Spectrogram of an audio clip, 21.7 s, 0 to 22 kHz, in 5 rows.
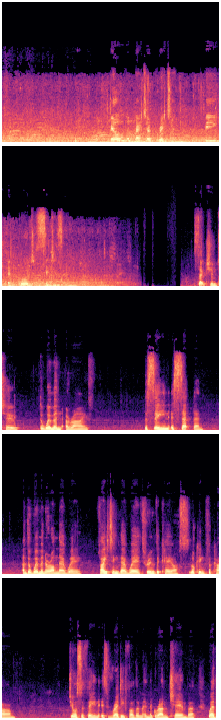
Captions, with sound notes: Build a better Britain. Be a good citizen. [Muffled outdoor street noise] The Witness: Section 2 - the women arrive. The scene is set then and the women are on their way fighting their way through the chaos looking for calm. Josephine is ready for them in the Grand Chamber.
